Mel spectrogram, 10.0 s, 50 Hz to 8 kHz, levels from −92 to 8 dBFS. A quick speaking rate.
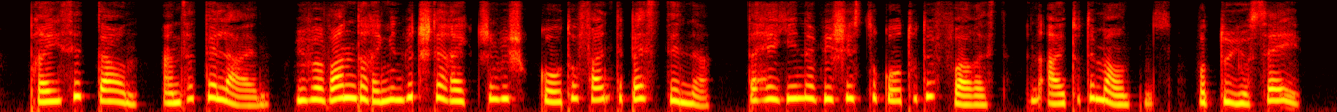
Yes: fast, 220 wpm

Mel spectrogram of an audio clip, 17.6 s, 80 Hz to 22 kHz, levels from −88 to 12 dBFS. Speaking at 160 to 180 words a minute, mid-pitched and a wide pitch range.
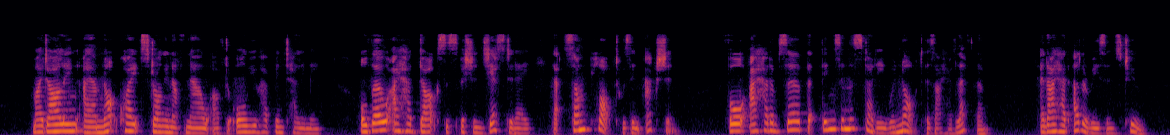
Yes: average, 170 wpm; medium, 180 Hz; wide, 6.2 semitones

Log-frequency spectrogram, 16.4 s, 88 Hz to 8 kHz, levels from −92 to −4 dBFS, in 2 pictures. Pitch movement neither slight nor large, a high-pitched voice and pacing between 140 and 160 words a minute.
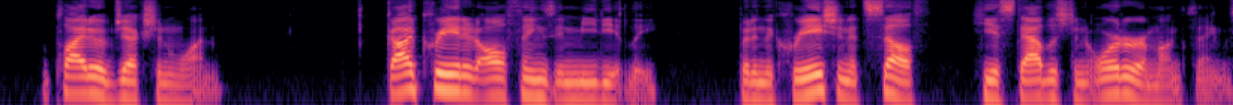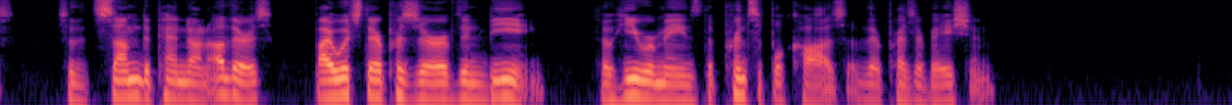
No: average, 3.2 semitones; low, 125 Hz; average, 150 wpm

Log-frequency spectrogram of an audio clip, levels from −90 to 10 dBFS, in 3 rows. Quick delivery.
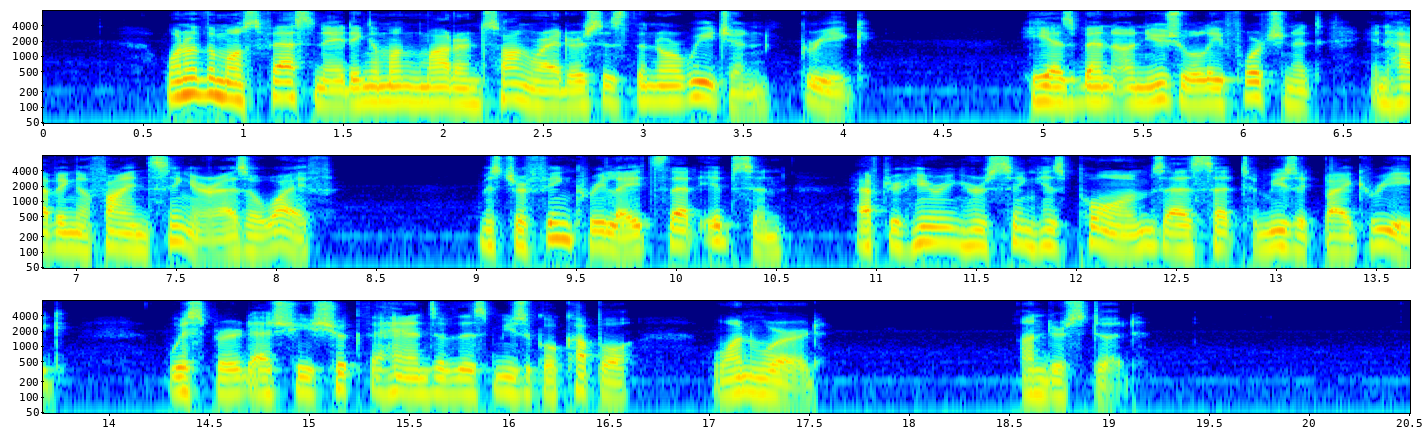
No: average, 165 wpm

